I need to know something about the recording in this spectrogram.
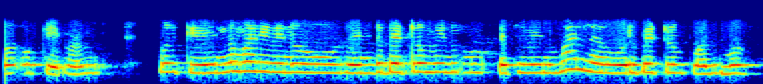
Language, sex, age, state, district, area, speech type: Tamil, female, 18-30, Tamil Nadu, Nagapattinam, rural, conversation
